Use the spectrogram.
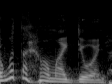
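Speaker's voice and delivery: low, quiet muttering to oneself; soft, deflated aside; chastened self-reproach. Retold or imitated. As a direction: drop the voice, suddenly ashamed. Retold self-reproach walking to car.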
